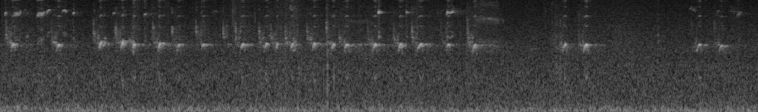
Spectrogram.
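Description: Eurasian nuthatch singing a fast series of clear, piping whistles, about four a second, pausing and then adding a few more, over faint low background rumble.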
